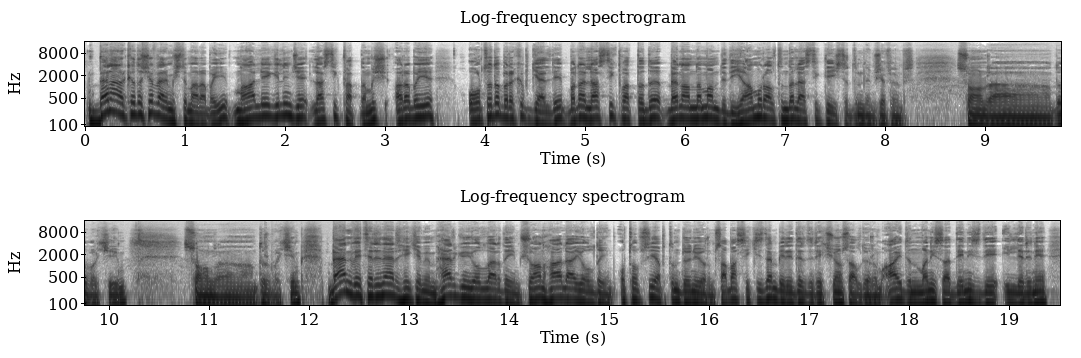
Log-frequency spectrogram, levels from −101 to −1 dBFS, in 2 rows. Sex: male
